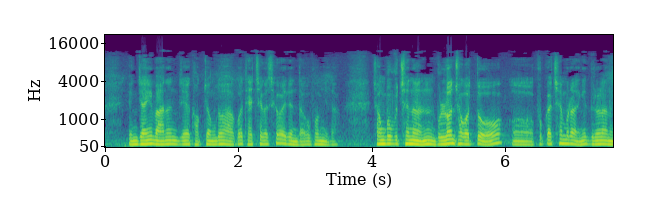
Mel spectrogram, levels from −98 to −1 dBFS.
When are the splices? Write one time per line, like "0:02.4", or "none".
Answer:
0:06.3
